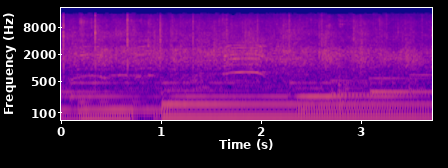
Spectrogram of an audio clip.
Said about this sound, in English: I think it's more awesome than that. That sounds like a golf applause.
